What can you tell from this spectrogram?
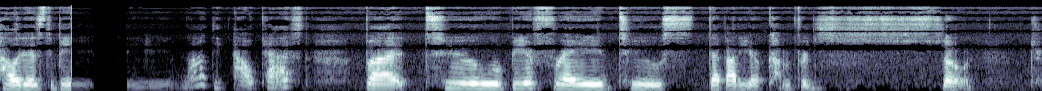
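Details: Adult woman who has stuttered since childhood, speaking spontaneously; stuttering.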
